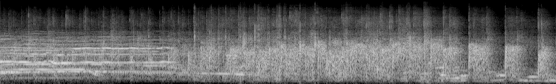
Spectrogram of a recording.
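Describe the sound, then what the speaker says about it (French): Loud, close applause from a crowd for a diploma recipient at a public presentation, starting under a few overlapping voices and then swelling into dense sustained clapping. "je vais remettre maintenant le diplôme à Fatila et on l'applaudit très fort"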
